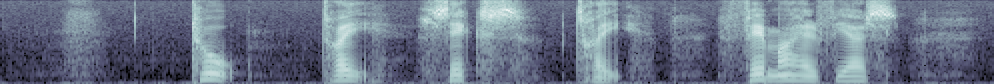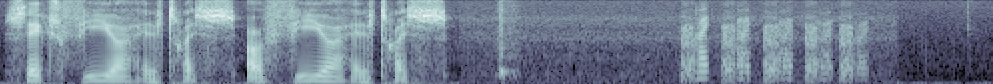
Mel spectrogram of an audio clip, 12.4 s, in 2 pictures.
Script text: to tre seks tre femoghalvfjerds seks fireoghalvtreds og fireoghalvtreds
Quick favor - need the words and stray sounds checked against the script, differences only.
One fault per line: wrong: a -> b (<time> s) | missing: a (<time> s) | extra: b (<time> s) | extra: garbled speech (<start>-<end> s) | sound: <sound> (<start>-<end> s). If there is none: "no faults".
sound: whoosh (9.3-9.5 s)
sound: laugh (10.4-11.6 s)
